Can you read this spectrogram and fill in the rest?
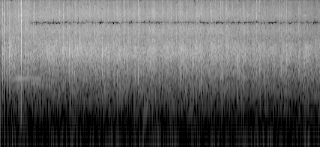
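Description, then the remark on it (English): Sustained applause from a large audience welcoming a pastor to speak, a dense, steady wash of clapping that holds at an even level for several seconds with no speech over it. “Would you guys welcome with me, warm applause”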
